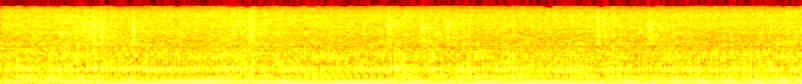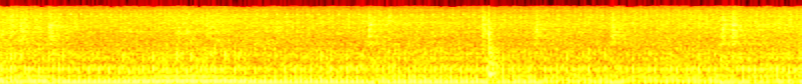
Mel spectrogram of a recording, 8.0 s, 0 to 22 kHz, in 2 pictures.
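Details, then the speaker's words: Mazda RX-8 rotary engine idling unevenly with sputters and dropouts, worst at the very bottom of the rev range; a timing light shows no spark when it runs badly, an intermittent ignition misfire. "so you can hear firing right now come on see this see that it runs good and then when it's running like crap it's not firing see"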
